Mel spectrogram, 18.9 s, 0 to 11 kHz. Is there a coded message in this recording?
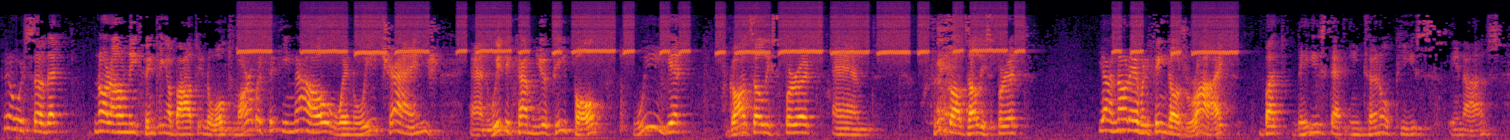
Yes: Morse code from 2.9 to 15.5 s, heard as a whistle, hand-sent with a straight key, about 10 wpm. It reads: TORRI'R IA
